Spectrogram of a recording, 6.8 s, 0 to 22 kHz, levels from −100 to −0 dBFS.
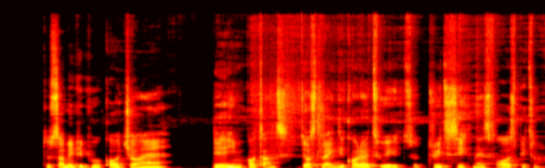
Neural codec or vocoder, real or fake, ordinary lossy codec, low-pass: none; real; none; none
